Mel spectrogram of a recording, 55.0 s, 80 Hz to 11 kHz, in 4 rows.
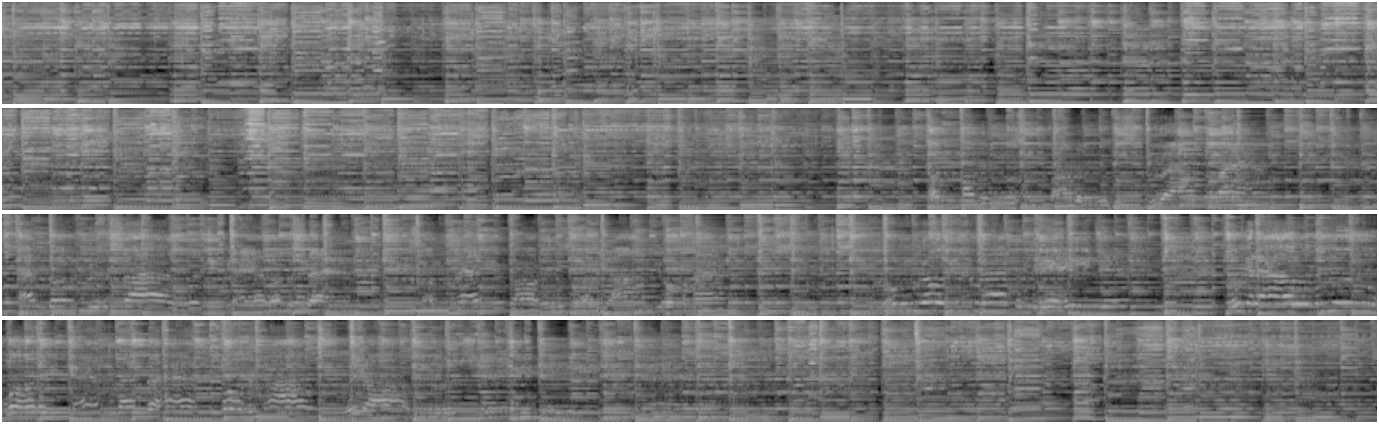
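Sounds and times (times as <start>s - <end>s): acoustic guitar strumming: 0.0s - 55.0s
harmonica melody: 0.0s - 55.0s.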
